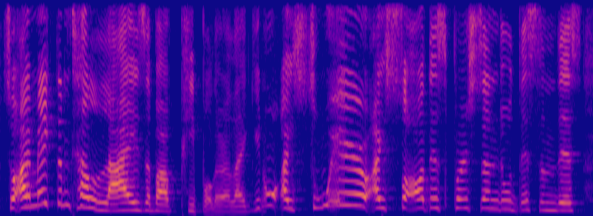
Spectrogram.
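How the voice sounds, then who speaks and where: A woman's voice: high-pitched, very animated, normal speed, a bit bright. A woman voicing a boastful, gleeful demon henchman in a puppet show, chatty and theatrical as the demon gloats. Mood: gloating, diabolical.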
